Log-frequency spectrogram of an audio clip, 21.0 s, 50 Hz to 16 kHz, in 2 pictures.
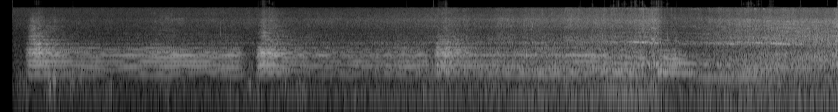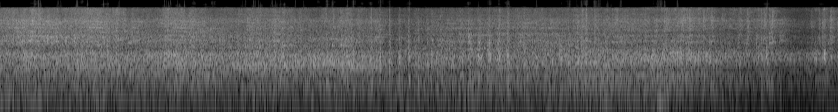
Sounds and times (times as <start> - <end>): Train whistle: 0.2 - 10.5.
